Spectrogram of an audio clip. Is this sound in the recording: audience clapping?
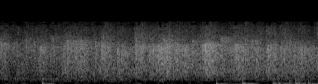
yes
